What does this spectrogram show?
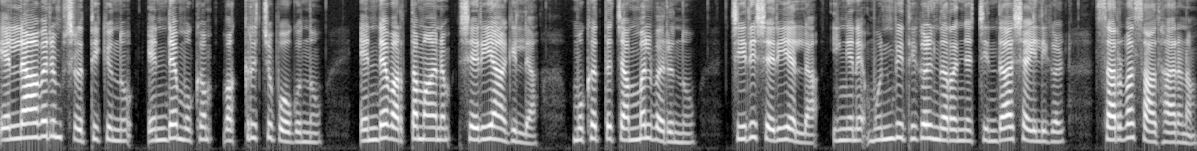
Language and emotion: Malayalam, neutral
